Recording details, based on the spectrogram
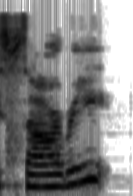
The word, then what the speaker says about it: Sari: S-A-R-I. How do I say your name? – The English like to call me Sari. The Americans like to call me Sari. Make of it what you will.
